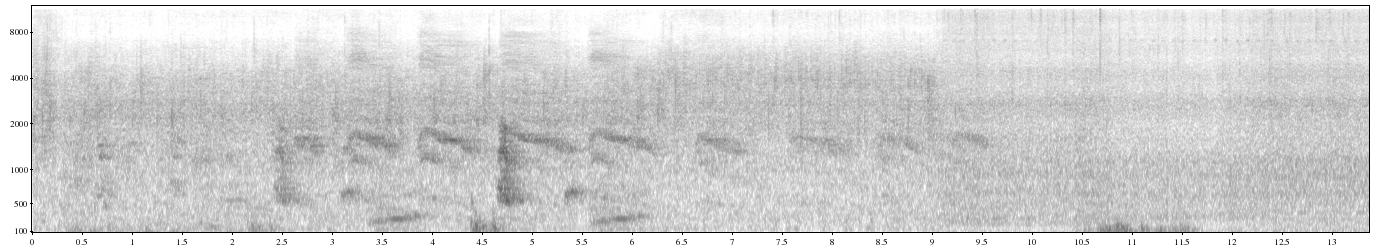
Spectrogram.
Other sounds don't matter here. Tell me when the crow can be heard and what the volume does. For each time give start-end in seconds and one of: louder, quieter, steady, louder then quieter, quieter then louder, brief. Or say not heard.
2.6-9.6 quieter.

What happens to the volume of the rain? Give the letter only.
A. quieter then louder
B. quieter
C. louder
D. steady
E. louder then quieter
D.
